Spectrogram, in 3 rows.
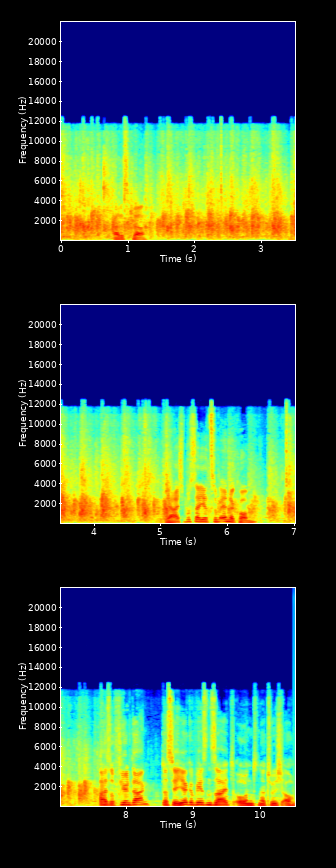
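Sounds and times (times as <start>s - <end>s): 
audience applause: 0.0s - 8.3s
speech: 0.8s - 1.4s, 5.1s - 6.6s, 7.6s - 10.5s.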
